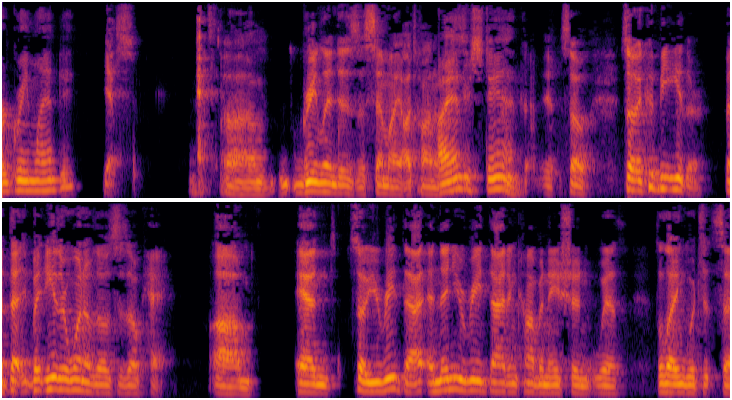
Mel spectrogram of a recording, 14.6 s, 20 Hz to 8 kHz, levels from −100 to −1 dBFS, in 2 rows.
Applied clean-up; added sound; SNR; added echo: neural mask model Resemble Enhance denoiser.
